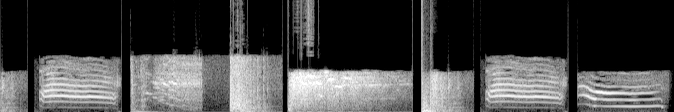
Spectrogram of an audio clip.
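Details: Domestic cat meowing in short bursts: three clear harmonic meows, the last steady and drawn out, set between loud thumps, bangs and noisy clattering.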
